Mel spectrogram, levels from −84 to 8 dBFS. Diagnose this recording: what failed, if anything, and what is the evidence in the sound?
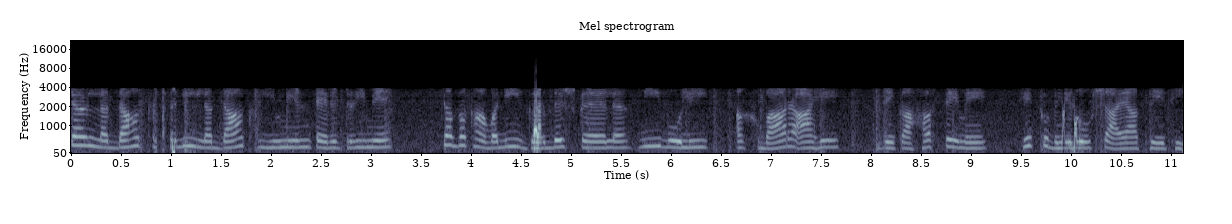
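The speech has a buzzy, gravelly roughness throughout, and nothing above 4 kHz remains. This is the GSM full-rate codec at the codec stage. It models the vocal tract and drives it with a sparse, regular pulse excitation, which fits a 13 kbit/s full-rate coder.

Squawks, pops and gargling break into the audio at 0.83–1.06 s, 4.64–4.72 s and 9.86–10.13 s. These are GSM bit errors on the network link. Corrupted filter, pitch and gain values distort the spectrum and level of each damaged frame, and the room noise sits about 21 dB below the speech.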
